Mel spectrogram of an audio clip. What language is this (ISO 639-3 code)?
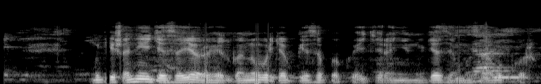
kin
